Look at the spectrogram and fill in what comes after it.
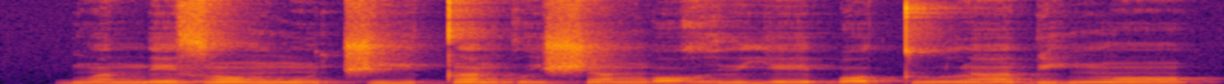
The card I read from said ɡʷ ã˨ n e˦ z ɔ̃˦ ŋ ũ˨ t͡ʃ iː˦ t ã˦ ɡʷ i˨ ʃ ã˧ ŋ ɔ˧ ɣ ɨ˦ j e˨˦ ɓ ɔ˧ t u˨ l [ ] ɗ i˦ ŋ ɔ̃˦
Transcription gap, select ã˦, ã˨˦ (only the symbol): ã˨˦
